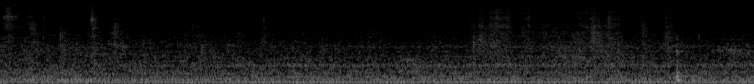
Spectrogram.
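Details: Indoor room noise with a low steady hum and faint rustling and handling sounds fills the recording, with no animal call.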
